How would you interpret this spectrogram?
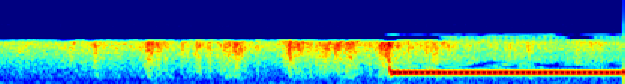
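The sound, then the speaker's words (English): Faint crackly phone-line hiss, then a telephone ringing tone suddenly sounds over the line, a steady, loud, single-pitched buzz that holds to the end, from a call placed through a university phone system to a Weather Bureau office. “That's the sound of a phone ringing in a building that's probably covered with lava right now.”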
